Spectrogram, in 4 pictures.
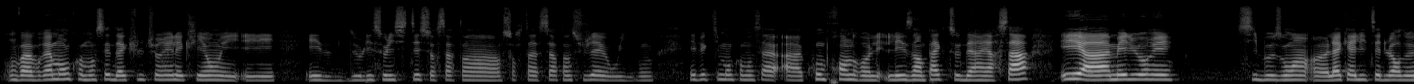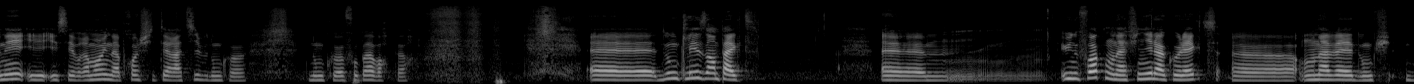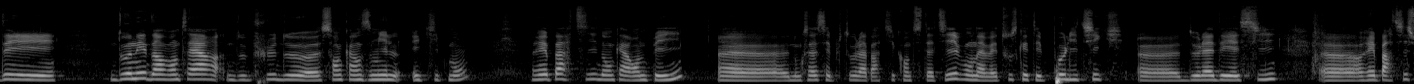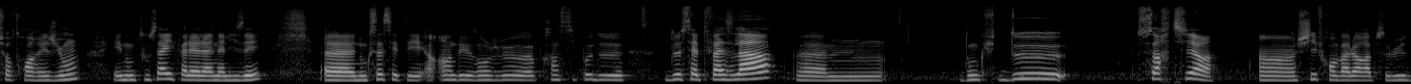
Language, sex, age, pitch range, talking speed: French, female, 20-39, 200-230 Hz, 150 wpm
